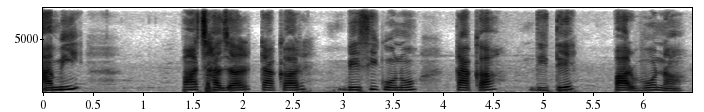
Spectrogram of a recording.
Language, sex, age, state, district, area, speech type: Bengali, female, 18-30, West Bengal, Howrah, urban, spontaneous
